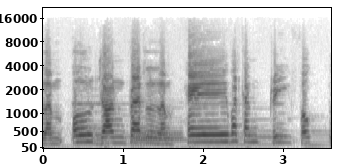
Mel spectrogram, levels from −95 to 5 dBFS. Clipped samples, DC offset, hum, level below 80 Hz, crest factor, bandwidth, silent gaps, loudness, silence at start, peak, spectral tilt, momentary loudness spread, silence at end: under 0.1%; under 0.1%; none; -66 dBFS; 20 dB; 16 kHz; none; -29 LUFS; 0 s; -10 dBFS; -4 dB/octave; 11 LU; 0.2 s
